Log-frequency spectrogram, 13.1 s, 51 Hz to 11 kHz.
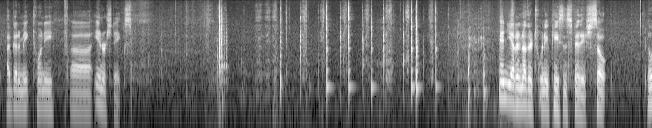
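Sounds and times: drawknife shaving wood: 5.1 - 8.8.

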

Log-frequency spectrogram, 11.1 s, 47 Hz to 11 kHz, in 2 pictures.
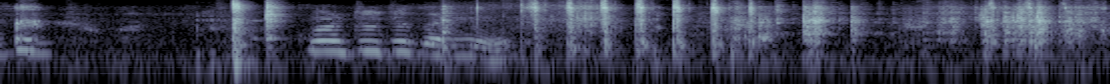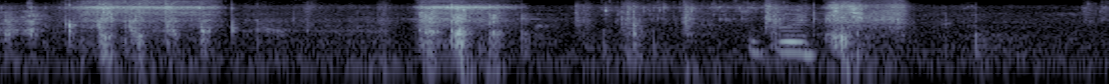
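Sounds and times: steel bowls clinking and scraping: 3.6 - 6.7.

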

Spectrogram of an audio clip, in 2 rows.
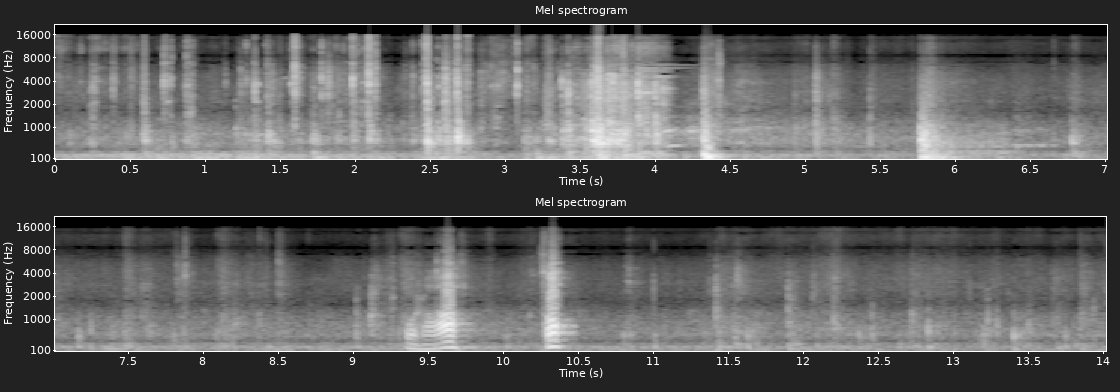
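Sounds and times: gate bolt rattling and clicking: 0.2 - 4.6.

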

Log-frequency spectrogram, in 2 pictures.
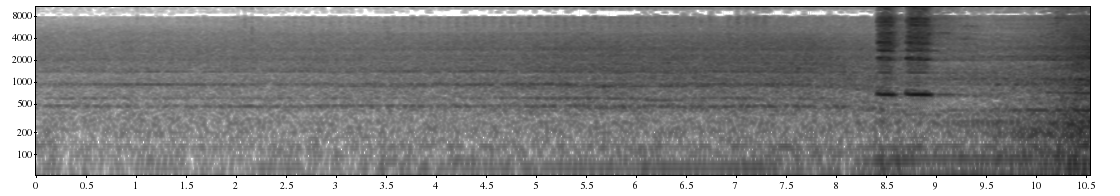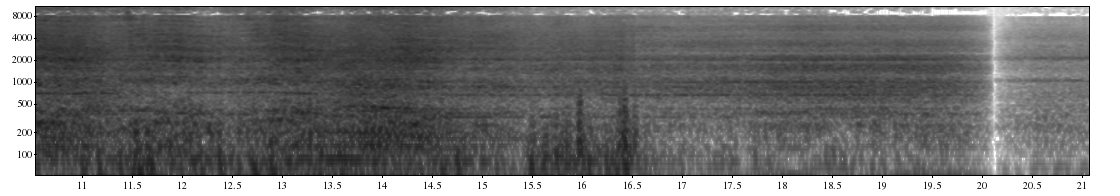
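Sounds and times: train engine and wheels passing: 0.0 - 21.0
train horn blasts: 5.5 - 9.5.

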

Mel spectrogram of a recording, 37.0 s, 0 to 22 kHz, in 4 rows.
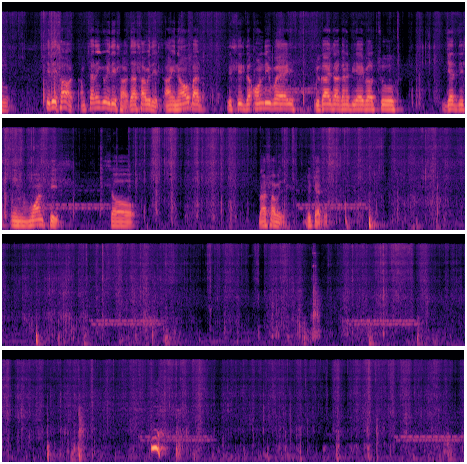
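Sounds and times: plastic wrap crinkling: 0.0 - 37.0
faint steady beep: 15.2 - 16.7, 20.3 - 21.8.

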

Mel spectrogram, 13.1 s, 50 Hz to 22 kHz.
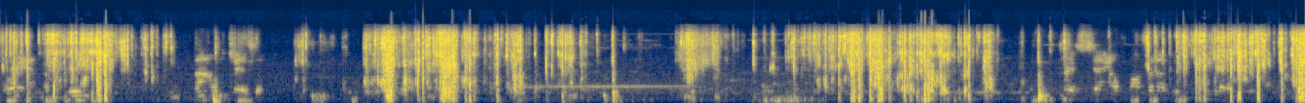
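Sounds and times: foil wrapper crinkling and tearing: 0.0 - 1.8, 3.0 - 6.0, 6.8 - 10.0, 11.4 - 13.0.

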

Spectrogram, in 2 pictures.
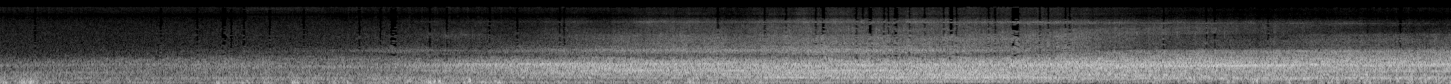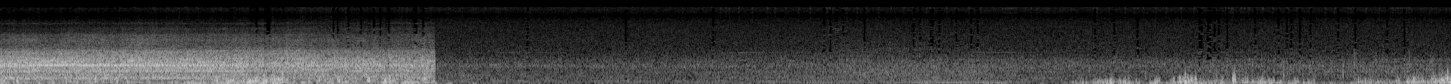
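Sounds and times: steady humming tones: 0.0 - 18.9.

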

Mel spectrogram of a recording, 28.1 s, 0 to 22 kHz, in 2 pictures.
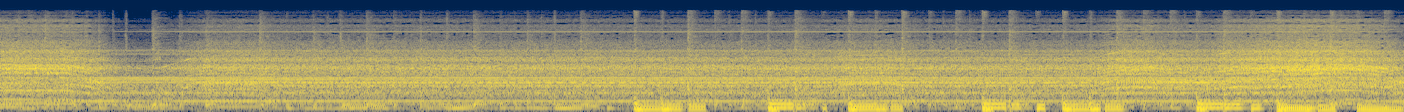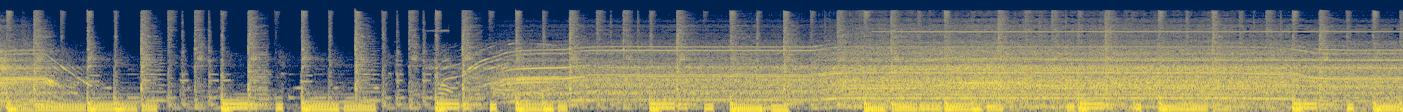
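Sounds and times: model hovercraft fans whining: 0.0 - 15.0, 18.2 - 28.0
low rumbles: 12.0 - 15.6, 20.6 - 21.9, 22.7 - 28.0.

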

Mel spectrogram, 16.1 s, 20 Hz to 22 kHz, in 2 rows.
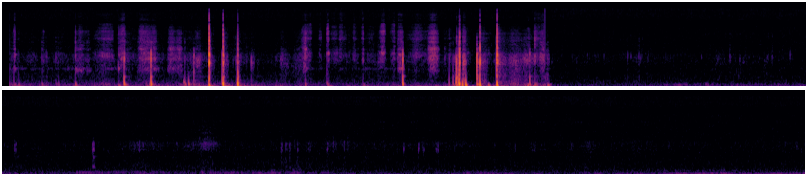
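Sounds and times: rustle: 0.1 - 16.0
camera handling knocks and crackles: 1.2 - 5.5.

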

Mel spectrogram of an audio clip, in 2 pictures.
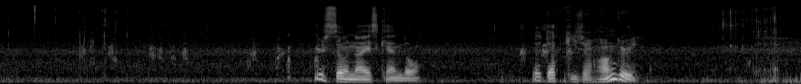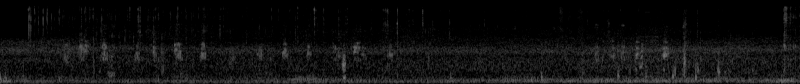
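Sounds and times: small ticks: 0.0 - 3.0, 6.5 - 16.0
ducks quacking faintly: 0.8 - 3.7, 5.0 - 7.1, 7.7 - 15.7.

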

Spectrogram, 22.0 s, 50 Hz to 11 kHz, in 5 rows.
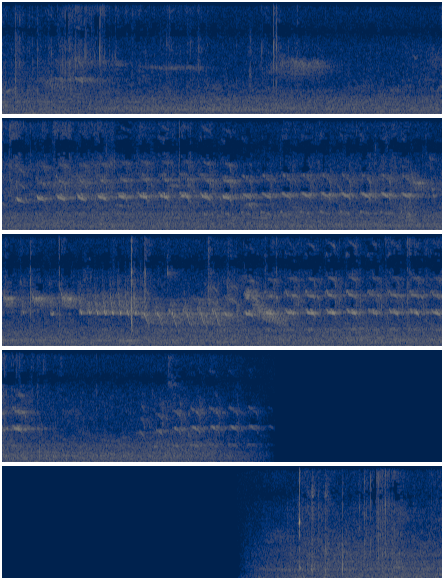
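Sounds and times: songbirds singing: 0.0 - 15.9.

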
